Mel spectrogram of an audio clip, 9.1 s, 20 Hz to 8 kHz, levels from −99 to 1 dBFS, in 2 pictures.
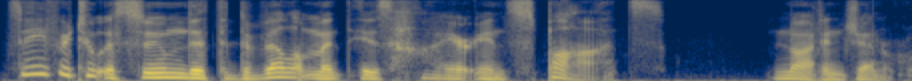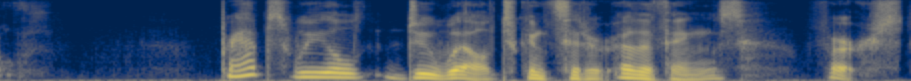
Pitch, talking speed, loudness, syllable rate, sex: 135 Hz, 145 wpm, -20 LUFS, 5.1 syllables/s, male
